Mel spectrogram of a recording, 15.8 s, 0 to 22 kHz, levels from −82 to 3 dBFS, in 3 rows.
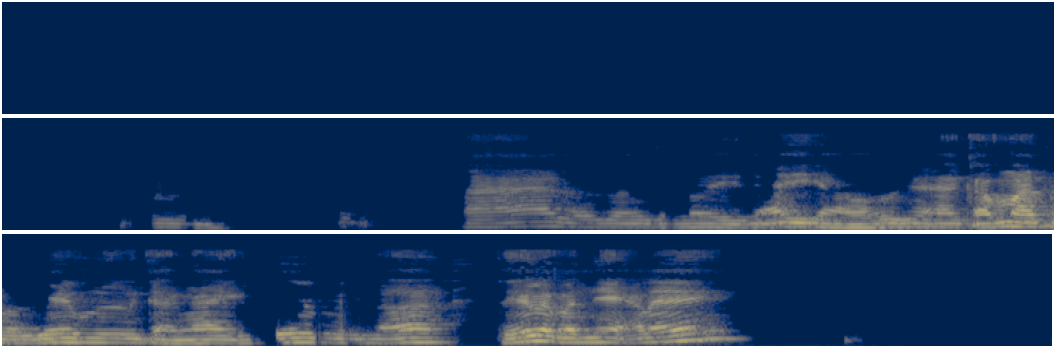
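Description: From 8.11 to 9.09 s, zipper noise: the speech level shifts roughly 20 dB in unsmoothed 1 dB steps, about twenty per second, each step ticking audibly.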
